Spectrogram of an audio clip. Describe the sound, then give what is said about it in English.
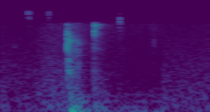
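Quiz answers typed on a computer keyboard: a few quick, faint key clicks and taps, then near quiet. “you're ready to type your answers”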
